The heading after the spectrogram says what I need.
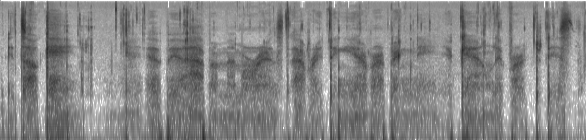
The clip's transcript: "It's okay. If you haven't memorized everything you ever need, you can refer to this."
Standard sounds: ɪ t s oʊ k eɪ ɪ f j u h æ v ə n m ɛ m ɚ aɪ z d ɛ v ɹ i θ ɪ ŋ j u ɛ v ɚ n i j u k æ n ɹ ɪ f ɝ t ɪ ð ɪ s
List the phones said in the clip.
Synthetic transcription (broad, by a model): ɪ t s oʊ k eɪ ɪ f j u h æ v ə m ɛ m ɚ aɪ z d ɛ v ɹ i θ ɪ ŋ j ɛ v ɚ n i j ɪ k æ n l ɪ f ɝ t ɪ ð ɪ s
